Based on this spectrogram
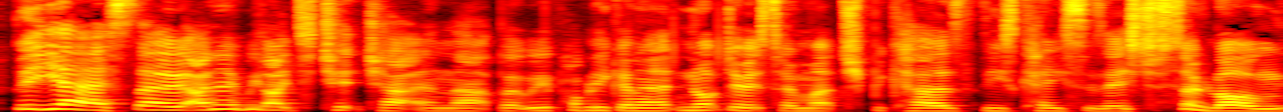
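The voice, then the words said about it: Congested, hoarse, fading voice. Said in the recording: “she's poorly ... I'm a bit snotty and my voice is going”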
